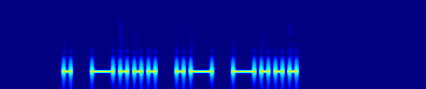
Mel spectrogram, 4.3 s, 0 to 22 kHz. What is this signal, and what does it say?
Morse code, heard as a keyed tone, about 17 wpm, 700 Hz. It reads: EBAB
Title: All Cut Numbers - 4-Digit 17wpm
